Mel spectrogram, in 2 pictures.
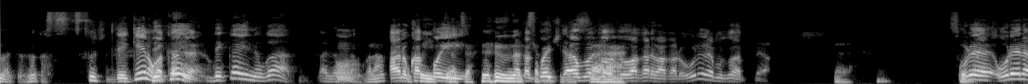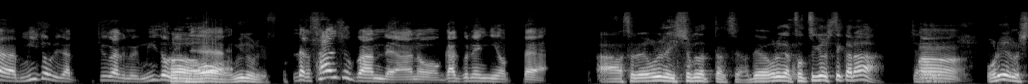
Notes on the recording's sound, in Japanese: ZOOMで収録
